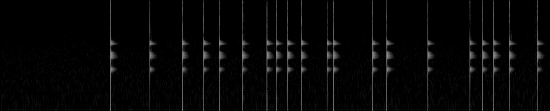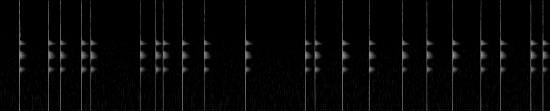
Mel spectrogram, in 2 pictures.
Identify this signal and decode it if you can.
Irregular taps on glass. There is no code.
